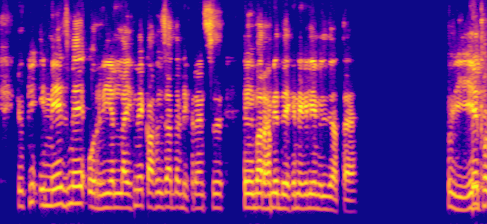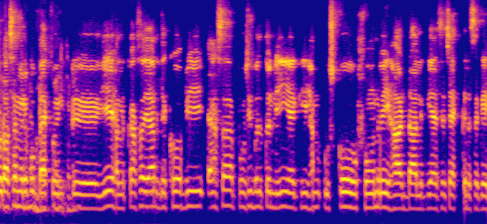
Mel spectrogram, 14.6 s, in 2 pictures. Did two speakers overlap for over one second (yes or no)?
yes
